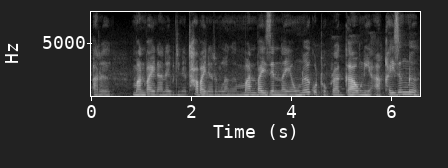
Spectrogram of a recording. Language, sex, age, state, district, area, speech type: Bodo, female, 30-45, Assam, Chirang, rural, spontaneous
